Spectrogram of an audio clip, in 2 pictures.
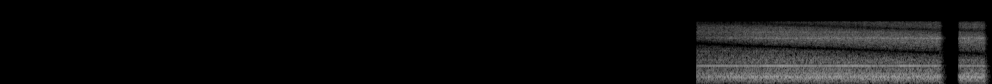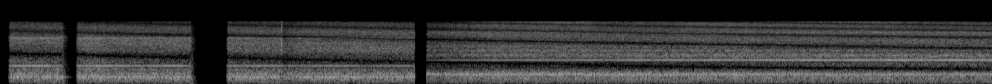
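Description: Four call audio freezes fall at 9.40–9.60 s, 9.84–10.03 s, 10.55–10.70 s and 11.82–12.21 s, likely from packets stalling until the jitter buffer emptied. Each time, the last sound is drawn out as a fading buzz or hiss and then goes silent, briefly at 10.55 s and for about a quarter second at 11.82 s. The audio then resumes where it stopped, with nothing lost, but later by 0.18, 0.17, 0.14 and 0.36 s. On a spectrogram each freeze shows as smeared horizontal streaks dying into a blank column, and all content stops at 8 kHz, which fits a G.722 call codec. The waveform shows a decaying tail and then a flat line.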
